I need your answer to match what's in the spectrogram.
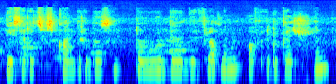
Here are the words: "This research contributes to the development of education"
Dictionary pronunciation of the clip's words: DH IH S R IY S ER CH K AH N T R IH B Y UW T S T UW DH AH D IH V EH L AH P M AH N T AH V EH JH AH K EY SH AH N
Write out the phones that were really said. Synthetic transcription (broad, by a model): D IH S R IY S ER S K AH N T R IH B Y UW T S T UW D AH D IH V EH L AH P M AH N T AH F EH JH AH K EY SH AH N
